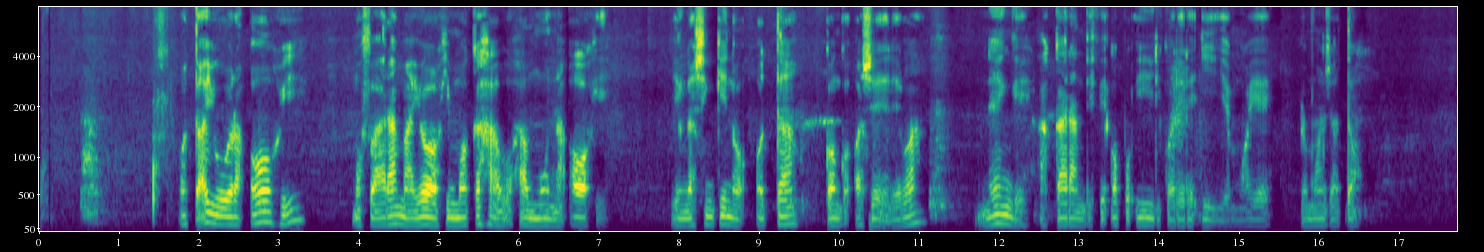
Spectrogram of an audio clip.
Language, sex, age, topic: Oshiwambo, male, 25-35, agriculture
